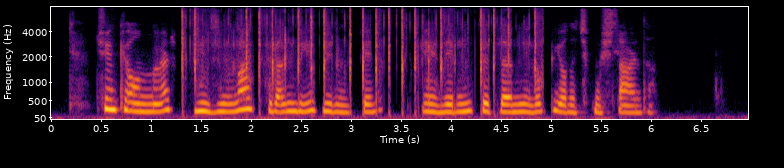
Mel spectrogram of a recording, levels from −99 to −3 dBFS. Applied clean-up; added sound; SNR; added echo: neural diffusion model UNIVERSE++.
